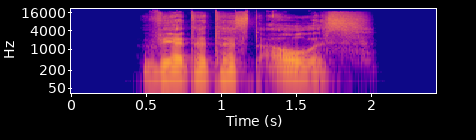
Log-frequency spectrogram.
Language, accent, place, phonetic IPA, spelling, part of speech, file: German, Germany, Berlin, [ˌveːɐ̯tətəst ˈaʊ̯s], wertetest aus, verb, De-wertetest aus.ogg
- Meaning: inflection of auswerten: 1. second-person singular preterite 2. second-person singular subjunctive II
